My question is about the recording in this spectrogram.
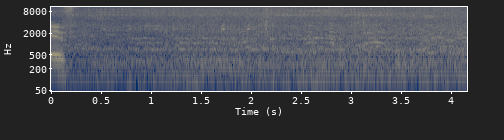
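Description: Road traffic: a steady low rumble of cars crawling and idling in a heavy, nose-to-tail queue.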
